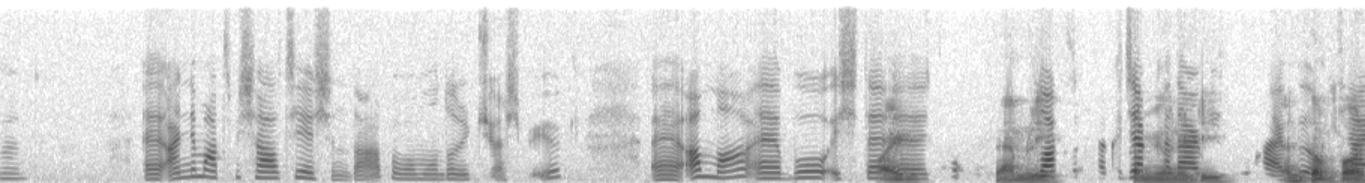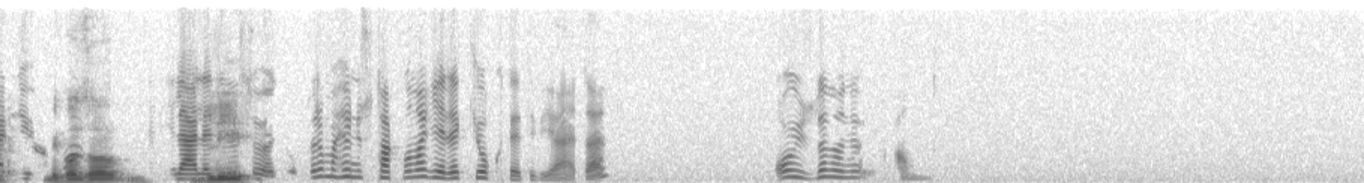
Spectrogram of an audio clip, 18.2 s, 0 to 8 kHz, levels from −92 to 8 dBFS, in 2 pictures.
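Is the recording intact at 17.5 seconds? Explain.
Yes, at 17.5 seconds the speech is intact, carried through the WebRTC call path with nothing above about 8 kHz.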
